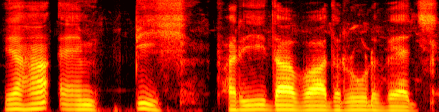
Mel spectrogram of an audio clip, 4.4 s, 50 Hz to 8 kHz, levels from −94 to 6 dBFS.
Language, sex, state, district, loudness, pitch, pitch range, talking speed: Hindi, male, Madhya Pradesh, Katni, -20 LUFS, 115 Hz, 105-125 Hz, 70 wpm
